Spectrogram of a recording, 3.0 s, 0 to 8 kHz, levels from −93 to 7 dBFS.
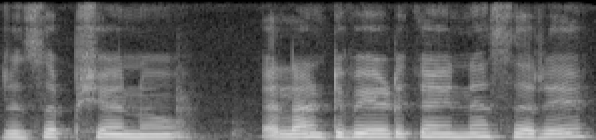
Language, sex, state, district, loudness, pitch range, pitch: Telugu, female, Andhra Pradesh, Srikakulam, -15 LUFS, 195-220 Hz, 210 Hz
